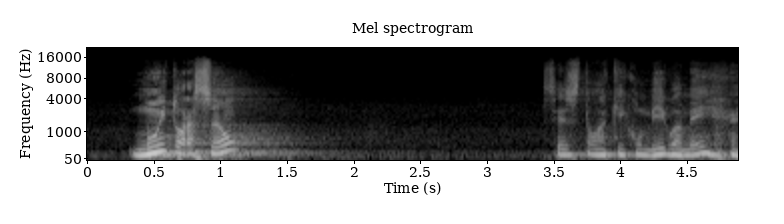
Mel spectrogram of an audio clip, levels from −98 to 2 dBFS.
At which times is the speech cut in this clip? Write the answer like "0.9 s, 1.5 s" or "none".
none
